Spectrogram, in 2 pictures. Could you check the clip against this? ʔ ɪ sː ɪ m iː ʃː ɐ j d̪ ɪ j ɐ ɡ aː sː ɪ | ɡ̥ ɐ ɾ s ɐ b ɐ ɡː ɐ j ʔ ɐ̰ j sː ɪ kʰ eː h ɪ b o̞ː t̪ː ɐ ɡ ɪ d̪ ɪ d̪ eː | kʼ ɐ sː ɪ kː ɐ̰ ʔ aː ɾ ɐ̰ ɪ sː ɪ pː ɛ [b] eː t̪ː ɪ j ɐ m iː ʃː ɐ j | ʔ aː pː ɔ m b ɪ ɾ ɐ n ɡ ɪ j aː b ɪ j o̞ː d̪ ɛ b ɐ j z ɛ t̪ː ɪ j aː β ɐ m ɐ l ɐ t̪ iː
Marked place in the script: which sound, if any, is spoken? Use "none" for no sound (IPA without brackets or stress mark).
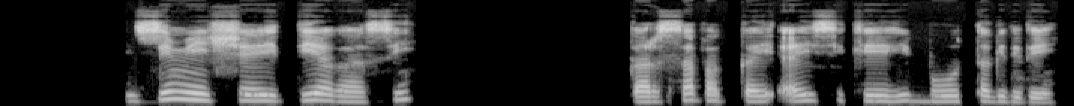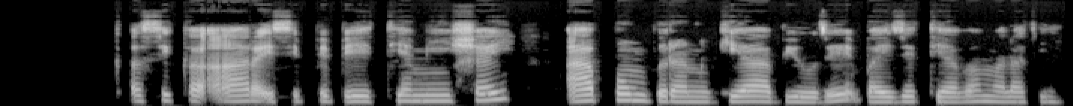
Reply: b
